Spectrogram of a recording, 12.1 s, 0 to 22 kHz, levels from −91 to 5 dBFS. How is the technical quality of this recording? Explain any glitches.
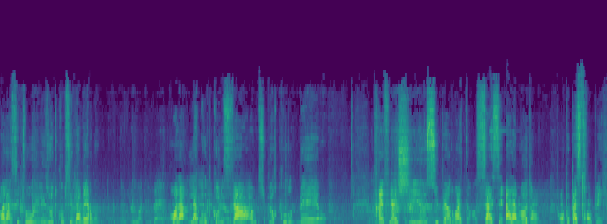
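No glitches or technical faults can be heard anywhere.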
